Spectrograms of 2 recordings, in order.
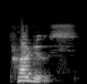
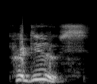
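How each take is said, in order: First: The stress is on the first syllable. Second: The stress is on the second syllable. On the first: It is used as a noun. "The noun has the stress on the first syllable" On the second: It is used as a verb. "The verb form has the stress on the second half of the word"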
